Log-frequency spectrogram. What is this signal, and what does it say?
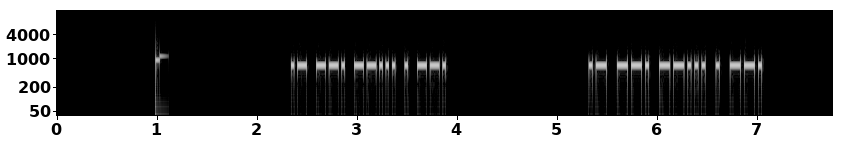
Morse code, heard as a keyed tone, about 32 wpm, 700 Hz. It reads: AG7EG AG7EG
